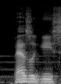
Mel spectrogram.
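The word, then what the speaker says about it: Bazelgeuse: a tempered basil geese basil geese is how my friend at Capcom says it is pronounced so hopefully that is kind of official but I don't think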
